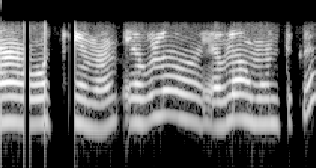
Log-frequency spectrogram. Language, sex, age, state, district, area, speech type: Tamil, female, 18-30, Tamil Nadu, Mayiladuthurai, rural, conversation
